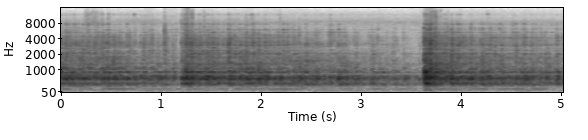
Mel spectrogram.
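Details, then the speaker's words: Scag mower, belt off, idler pulley spun by hand: dry, gritty rattle swelling with each spin, and the pulley rocks loose; bad idler pulley bearing, pulley to be removed and bearing replaced. "the racket so I am NOT going to run this this is going to be down so I'm gonna pull this pulley off"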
